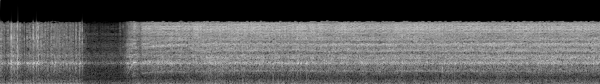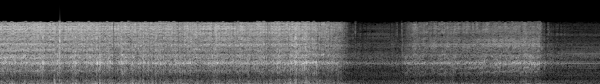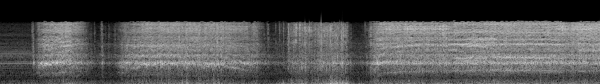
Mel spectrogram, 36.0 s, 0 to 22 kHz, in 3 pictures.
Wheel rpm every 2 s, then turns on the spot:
30, 120, 170, 160, 170, 160, 170, 170, 160, 40, 60, 20, 50, 100, 60, 60, 160, 170.
0-2 28-30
